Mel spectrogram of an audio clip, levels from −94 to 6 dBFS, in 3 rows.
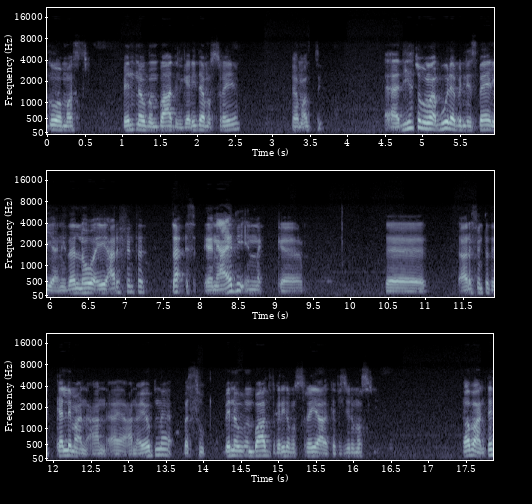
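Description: Speech with a brief echo leak from 16.49 to 16.53 s. A very faint copy of the voice returns about 234 ms late, lasting only a scrap. The likely cause is a far-end loudspeaker whose echo canceller let some of its microphone pickup back through.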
